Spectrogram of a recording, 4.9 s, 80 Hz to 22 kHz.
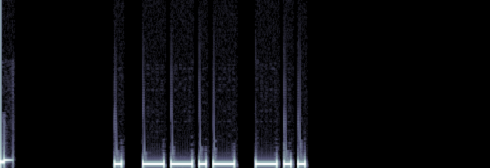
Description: Morse code, heard as a keyed tone, about 17 wpm, 700 Hz. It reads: EQD
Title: USA Call Sign Postfixes - 3 Letters 17wpm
